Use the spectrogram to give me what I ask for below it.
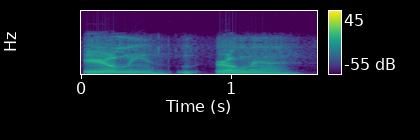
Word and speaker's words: Erlonan: And you said the book is pronounced the Erlonan.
